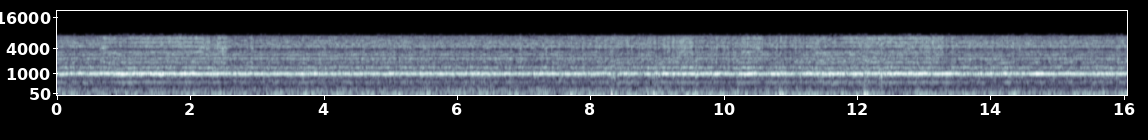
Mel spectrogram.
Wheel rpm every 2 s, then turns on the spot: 130, 130, 130, 130, 130, 130, 130, 130.
none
